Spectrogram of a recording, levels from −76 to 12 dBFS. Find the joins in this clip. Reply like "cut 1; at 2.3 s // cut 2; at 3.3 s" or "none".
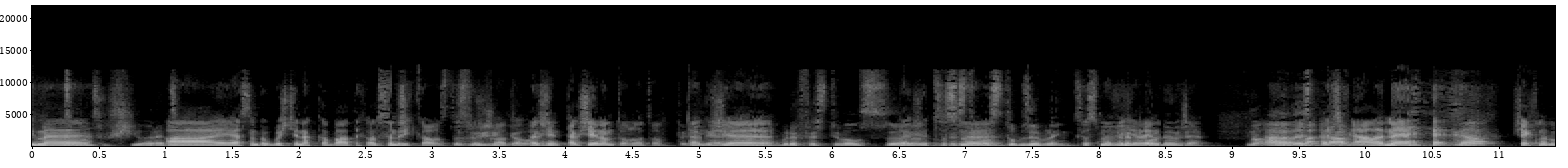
cut 1; at 8.4 s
